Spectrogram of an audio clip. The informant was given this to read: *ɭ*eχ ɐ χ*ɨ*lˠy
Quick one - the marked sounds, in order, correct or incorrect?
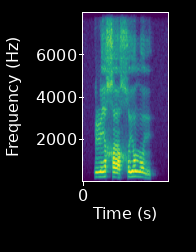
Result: correct, incorrect: y

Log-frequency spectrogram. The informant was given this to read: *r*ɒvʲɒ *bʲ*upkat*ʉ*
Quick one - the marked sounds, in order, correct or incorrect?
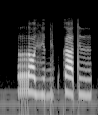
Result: correct, correct, correct

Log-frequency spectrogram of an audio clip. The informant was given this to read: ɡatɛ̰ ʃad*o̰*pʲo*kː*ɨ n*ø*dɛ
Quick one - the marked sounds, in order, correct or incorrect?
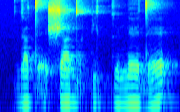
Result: incorrect: ṵ, correct, incorrect: ɛ

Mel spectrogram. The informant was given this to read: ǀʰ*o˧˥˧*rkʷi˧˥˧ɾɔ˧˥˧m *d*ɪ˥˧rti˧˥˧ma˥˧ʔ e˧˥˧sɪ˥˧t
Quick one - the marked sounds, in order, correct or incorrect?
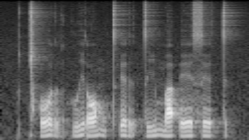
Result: correct, incorrect: tʼ

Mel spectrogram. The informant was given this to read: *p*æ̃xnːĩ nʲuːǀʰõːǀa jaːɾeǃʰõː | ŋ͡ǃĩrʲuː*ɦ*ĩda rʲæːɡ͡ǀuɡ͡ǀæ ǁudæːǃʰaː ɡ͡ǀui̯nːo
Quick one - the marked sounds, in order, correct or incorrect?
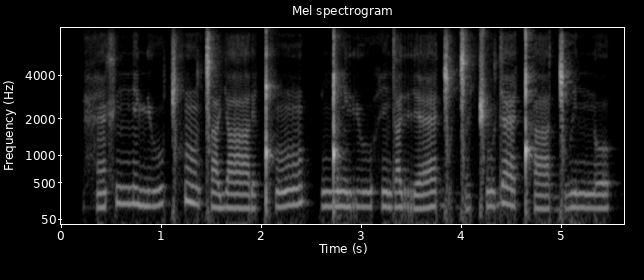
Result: incorrect: h, incorrect: h

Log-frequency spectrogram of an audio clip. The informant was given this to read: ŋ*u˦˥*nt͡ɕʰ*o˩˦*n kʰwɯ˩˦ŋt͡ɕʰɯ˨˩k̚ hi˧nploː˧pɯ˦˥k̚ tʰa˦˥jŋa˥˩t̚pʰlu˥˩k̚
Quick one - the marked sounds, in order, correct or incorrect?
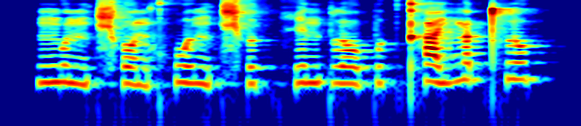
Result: incorrect: u˨˩, correct

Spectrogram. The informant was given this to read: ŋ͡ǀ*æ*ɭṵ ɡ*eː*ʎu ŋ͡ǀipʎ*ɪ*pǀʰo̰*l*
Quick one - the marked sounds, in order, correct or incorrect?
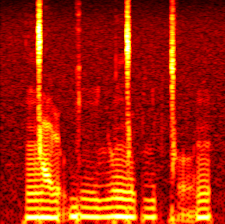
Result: correct, incorrect: iː, incorrect: i, incorrect: n

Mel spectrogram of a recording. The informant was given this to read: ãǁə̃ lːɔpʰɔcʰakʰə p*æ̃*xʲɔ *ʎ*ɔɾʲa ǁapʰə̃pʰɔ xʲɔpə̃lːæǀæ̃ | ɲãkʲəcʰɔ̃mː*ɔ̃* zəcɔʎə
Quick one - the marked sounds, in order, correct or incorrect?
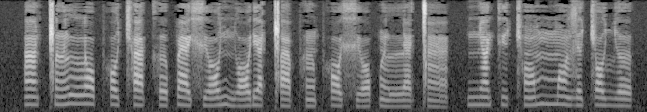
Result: incorrect: æ, incorrect: ɲ, correct

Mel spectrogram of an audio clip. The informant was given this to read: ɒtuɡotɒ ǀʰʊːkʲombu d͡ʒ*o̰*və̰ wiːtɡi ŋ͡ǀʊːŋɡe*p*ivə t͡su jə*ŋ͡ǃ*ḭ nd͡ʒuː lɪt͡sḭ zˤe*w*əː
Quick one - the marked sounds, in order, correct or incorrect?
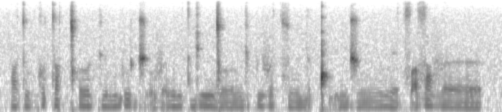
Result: correct, correct, incorrect: ǃʰ, incorrect: v

